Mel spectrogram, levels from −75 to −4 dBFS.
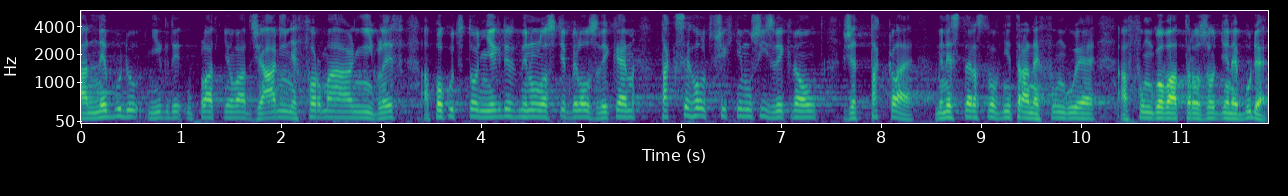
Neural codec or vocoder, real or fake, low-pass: none; real; 5.4 kHz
